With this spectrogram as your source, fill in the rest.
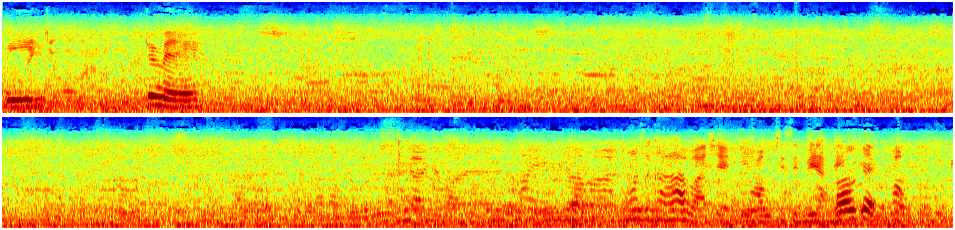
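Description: A young woman speaks softly close to a phone microphone.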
